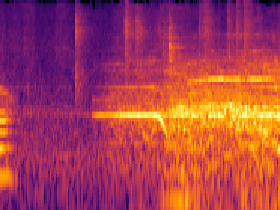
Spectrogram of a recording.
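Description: A drum kit is played with crashing cymbals.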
